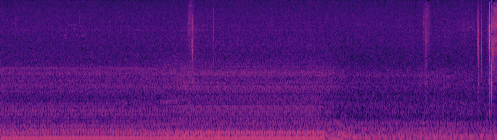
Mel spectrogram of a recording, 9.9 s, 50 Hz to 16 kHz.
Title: Audi Q7 (2007) ticking noise from engine (noise from inside the cabin)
